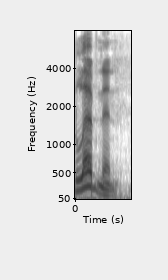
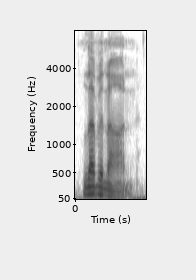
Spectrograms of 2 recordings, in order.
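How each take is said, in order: First: The name is said the way locals say it. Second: The name is said the way outsiders say it. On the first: The speaker is from the town. "if you're from Lebanon, you don't say Lebanon. You say Lebanon" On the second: The speaker is not from the town. "if you're not from Lebanon, you say Lebanon"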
